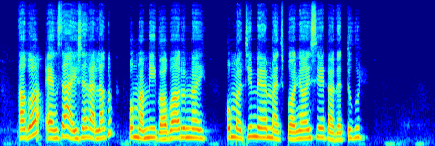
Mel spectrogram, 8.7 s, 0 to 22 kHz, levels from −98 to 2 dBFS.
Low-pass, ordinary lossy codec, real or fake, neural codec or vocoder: none; none; fake; codec, 44.1 kHz, 1.7 kbps, Pupu-Codec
